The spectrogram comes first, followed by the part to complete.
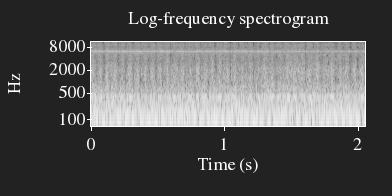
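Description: Helicopter rotor noise, a fast, steady chopping with a steady hum over it.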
